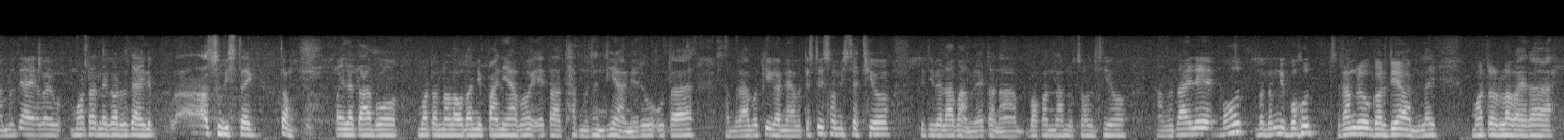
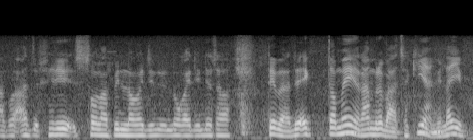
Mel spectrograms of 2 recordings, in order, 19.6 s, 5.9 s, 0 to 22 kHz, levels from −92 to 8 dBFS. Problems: constant background noise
